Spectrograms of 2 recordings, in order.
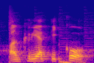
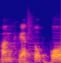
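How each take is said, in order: First: The vowel before the final syllable is 'i'. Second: The vowel before the final syllable is 'o'. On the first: The speaker calls it right. "Sebut betul-betul" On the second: The speaker calls it wrong. "Bukan pankreatoko"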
